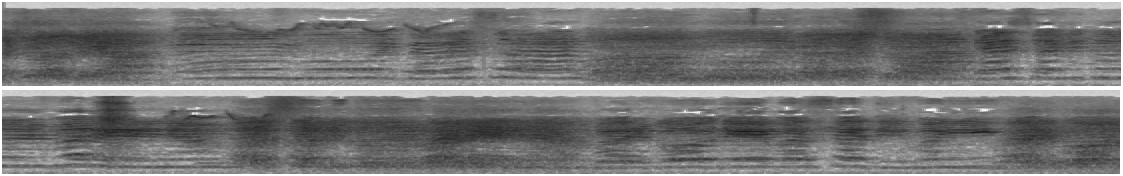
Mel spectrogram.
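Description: Large group of school students singing a prayer together in unison.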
